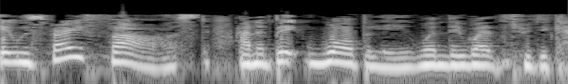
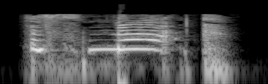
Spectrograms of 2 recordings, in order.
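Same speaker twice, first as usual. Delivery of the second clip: shrill little squeal, very high; 4 dB quieter than usual. Rosie tells the buffet lady what she and Harry want, squealing. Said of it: "squealed Rosie".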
